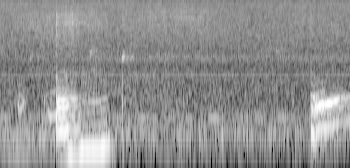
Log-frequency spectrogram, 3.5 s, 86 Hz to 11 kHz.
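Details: Asleep at 12 weeks old, an English Bulldog puppy gives two rattly nasal snores, one short and low-ending and a later one rising, with soft breathing between.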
